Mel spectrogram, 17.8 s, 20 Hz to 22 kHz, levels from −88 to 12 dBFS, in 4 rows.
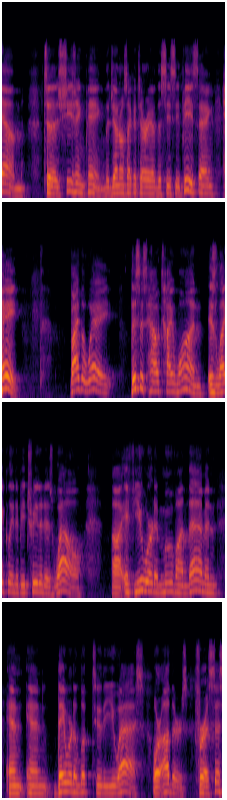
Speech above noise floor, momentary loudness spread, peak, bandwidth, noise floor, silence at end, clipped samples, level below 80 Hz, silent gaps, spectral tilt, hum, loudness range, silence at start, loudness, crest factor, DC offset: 35 dB; 10 LU; -8 dBFS; 10 kHz; -61 dBFS; 0 s; under 0.1%; -74 dBFS; none; -6 dB/octave; none; 2 LU; 0 s; -27 LUFS; 18 dB; under 0.1%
